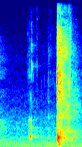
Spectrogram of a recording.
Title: "members sneezing" #sneezing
